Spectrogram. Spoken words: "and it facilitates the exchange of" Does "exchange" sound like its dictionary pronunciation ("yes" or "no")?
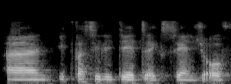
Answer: yes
